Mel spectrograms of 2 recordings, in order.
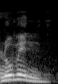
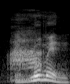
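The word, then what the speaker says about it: rom&nd: 로맨, D는 묵음, 로맨.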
